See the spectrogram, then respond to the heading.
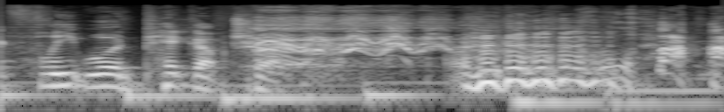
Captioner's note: laughs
